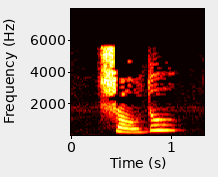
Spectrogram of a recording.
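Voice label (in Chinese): "首都", Mandarin Chinese; hsk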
